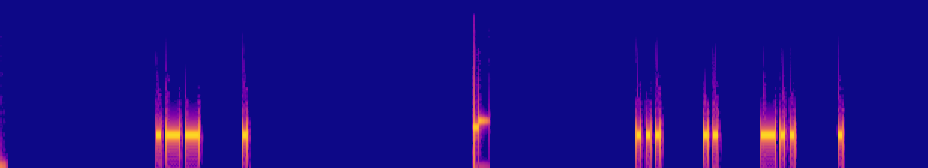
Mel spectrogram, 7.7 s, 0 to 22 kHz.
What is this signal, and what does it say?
Morse code, heard as a keyed tone, about 30 wpm, spaced as for 17 wpm, 700 Hz. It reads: WE SIDE
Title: 3x Character Spacing - Top 100 Words - 30wpm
